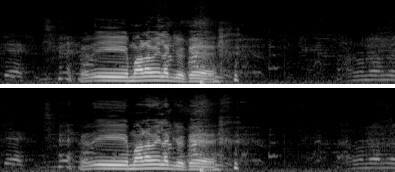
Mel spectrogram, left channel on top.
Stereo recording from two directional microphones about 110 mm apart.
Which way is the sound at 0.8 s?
30° right (ahead or behind).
